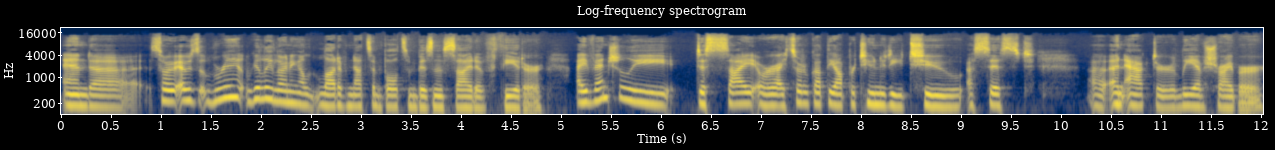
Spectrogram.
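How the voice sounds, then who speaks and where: With a Canadian accent, a speaker uses a normal speaking voice at a moderate pace with ordinary pitch variation, captured on a very clean recording with a silent background. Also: woman, fairly low pitch for a woman. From Canada, West Island of Montreal. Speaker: arts organization executive. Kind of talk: interview. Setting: office.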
